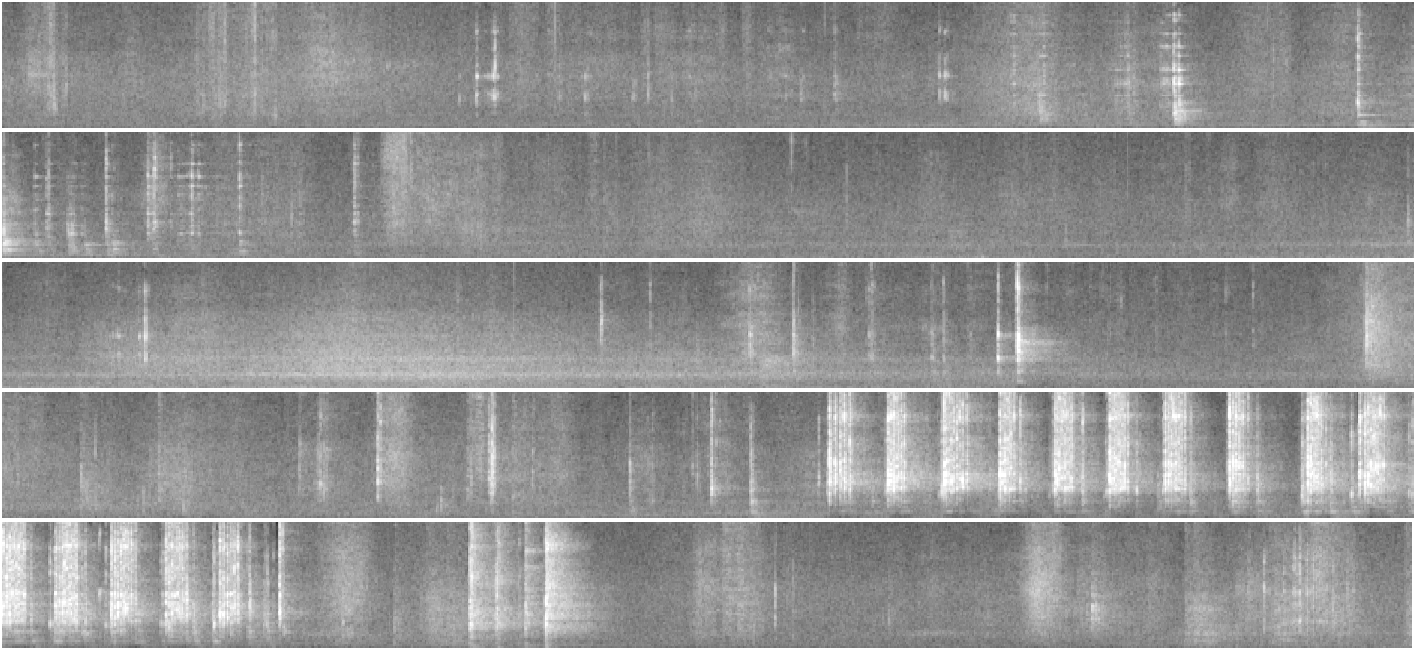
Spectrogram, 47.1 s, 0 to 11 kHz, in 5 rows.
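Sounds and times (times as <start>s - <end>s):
soft hiss-like rustle: 0.0s - 9.4s, 11.0s - 19.0s, 26.2s - 33.0s, 39.7s - 40.8s, 41.9s - 46.8s
ratchet wrench clicking: 33.7s - 39.6s.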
